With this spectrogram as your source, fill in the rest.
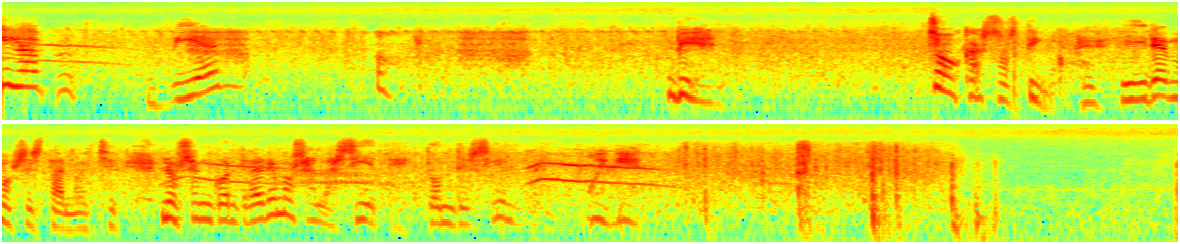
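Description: A second young boy answers softly.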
